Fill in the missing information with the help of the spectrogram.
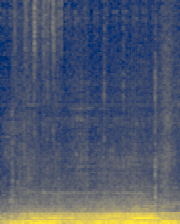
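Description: A car driving away from the city, with a steady, low engine rumble and road noise, holding a constant hum with a faint tonal whine, no voices present.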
